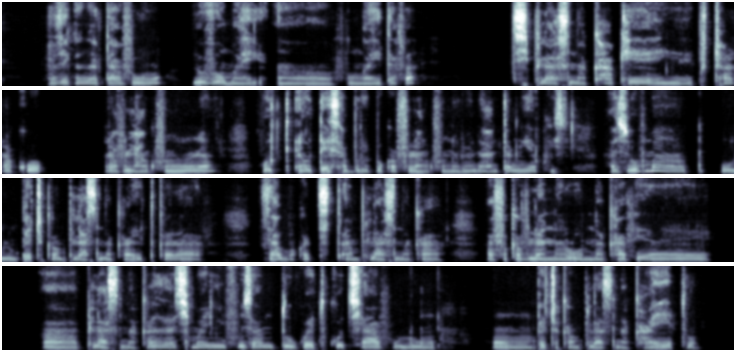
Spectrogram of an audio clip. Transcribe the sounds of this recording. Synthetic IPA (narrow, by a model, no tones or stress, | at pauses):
azeŋaŋat̪avo | evoma | voŋaɦit̪əfa | t͡si̥pilasinəkʰakʰepi̥ʈ͡ʂaɾəkʰo | ravulaŋɡu̥funuɾunani | ot̪ḛsabɾobokəfulaŋɡufunuɾenaɦant̪aŋeakʷiz̥i̥ | azovmaulumpḛʈ͡ʂḁkampilasinakʰa̰ḛt̪u̥kaɾa | z̥abokət͡si̥t̪amipilasinakʰa̰ | afakavulanaɾoaminakʰave | pilasinakazat͡simanifuzanid̪okḛt̪u̥kot͡siavulu | mpeʈ͡ʂakampilasinakʰaḛt̪u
